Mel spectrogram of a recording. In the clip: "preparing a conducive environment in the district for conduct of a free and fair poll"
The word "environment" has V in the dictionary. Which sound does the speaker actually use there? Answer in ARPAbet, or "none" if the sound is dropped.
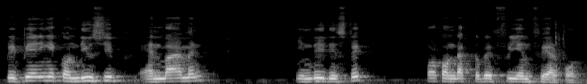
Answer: B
